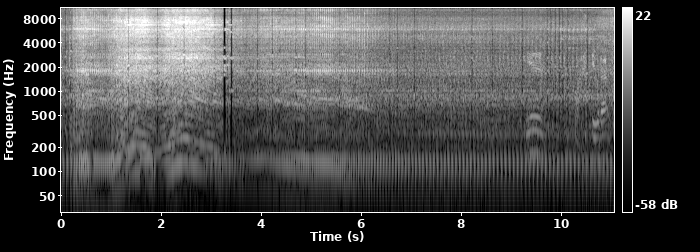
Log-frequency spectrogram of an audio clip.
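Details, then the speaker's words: 1994 Suzuki GN125 single after carburettor clean clearing a blocked main jet, which had capped it at 2,000–3,000 rpm: catches and revs up and down cleanly, settling into a steady even idle, no misfires; healthy revving. "that's going to go all the way really that's going all the way so that's what it was that was that block main jet"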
